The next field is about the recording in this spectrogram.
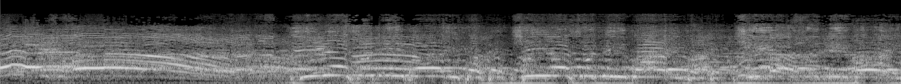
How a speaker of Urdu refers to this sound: اب ہمارے یہاں سنت بھائی نعرے لگائیں گے, لبے کیا رہے اسے ہم نے جواب دینا, نعرہ تکبیر اللہ, نعرہ رسالت یا رسول اللہ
